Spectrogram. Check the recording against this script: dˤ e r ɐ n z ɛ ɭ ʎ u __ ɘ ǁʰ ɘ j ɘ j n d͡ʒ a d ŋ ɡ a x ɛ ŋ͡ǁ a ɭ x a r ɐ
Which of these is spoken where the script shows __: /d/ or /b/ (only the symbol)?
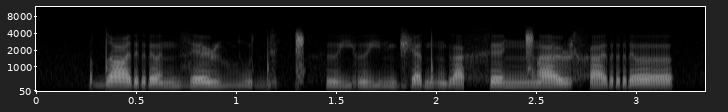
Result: d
